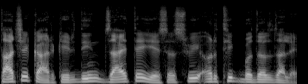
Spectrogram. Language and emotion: Goan Konkani, neutral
